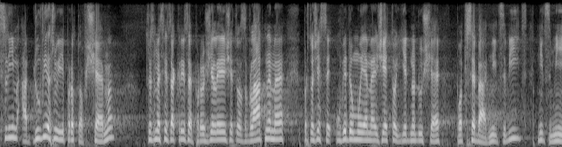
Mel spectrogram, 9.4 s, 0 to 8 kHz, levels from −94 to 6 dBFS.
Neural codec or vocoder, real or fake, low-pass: none; real; 7.2 kHz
